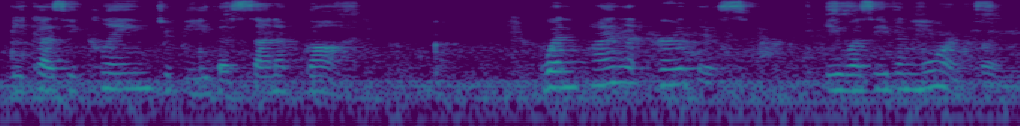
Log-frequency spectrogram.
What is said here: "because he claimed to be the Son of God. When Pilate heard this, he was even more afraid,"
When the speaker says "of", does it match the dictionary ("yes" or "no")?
yes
